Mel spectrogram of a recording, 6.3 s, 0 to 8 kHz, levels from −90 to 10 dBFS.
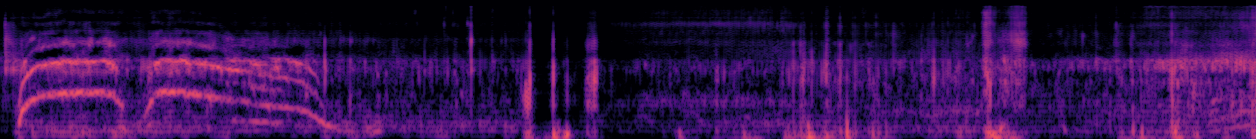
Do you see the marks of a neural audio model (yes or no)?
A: yes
